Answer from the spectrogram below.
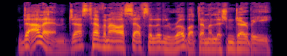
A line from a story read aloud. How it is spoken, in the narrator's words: he called out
